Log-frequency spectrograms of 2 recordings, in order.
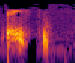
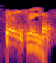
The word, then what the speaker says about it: Faith: I think he got the name wrong. It's Faith. Faith. F-A-I-T-H.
